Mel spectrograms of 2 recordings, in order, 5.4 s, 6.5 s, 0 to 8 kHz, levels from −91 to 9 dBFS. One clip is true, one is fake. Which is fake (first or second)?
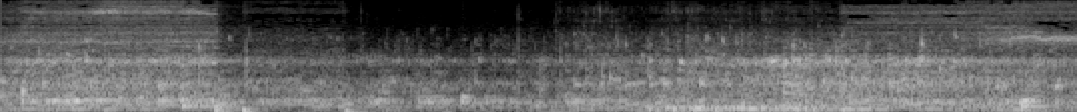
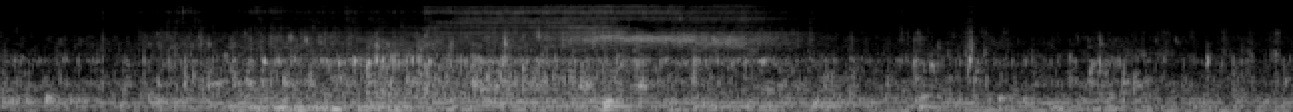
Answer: second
